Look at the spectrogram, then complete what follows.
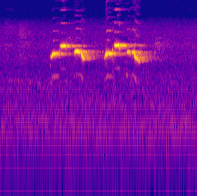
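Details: Black-crested bulbul giving two rapid, liquid whistled phrases, each a quick tumble of rising and falling notes, with silence before and after.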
